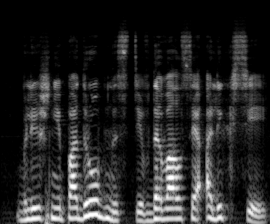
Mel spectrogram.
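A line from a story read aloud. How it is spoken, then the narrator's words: Plain. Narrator (Russian): сказала Вера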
